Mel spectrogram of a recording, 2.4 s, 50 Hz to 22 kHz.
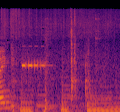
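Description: ThermoWorks ChefAlarm probe thermometer beeping, a quick run of high beeps about half a second in: the alarm signalling that the steak has reached its 115° target. A sharp click follows about a second later.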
